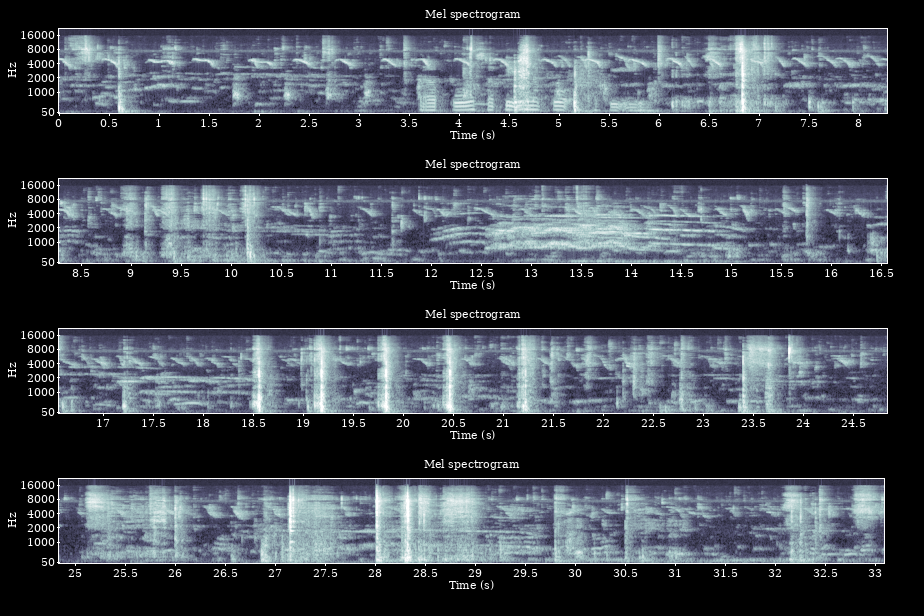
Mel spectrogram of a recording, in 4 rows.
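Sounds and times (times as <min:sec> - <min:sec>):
small birds chirping: 0:00.0 - 0:33.0
knife chopping on plastic board: 0:18.5 - 0:21.4.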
